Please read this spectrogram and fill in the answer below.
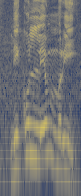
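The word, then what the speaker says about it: لِكُلِّ امْرِئٍ: হলো মানুষ, লিকুল্লে প্রত্যেক, এই আলিপটা উচ্চারিত হইতে হবে না, এই জন্য যে আলিপ এখানে এই হামজাতুল আসল, এই আলিপটা সাইলেন্ট হয়ে যাবে, লিকুল্লিমরি, লিকুল্লিমরি অর্থাৎ প্রত্যেকটা মানুষের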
